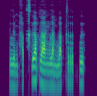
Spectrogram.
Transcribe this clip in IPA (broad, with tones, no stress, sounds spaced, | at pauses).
l ɯ˩˦ ŋ h a˨˩ p̚ kʰ ɯ˥˩ a̯ p l aː˧ ŋ l a˧ n w a˦˥ p̚ k r o˥˩ k̚ p ɯ˥˩ k̚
